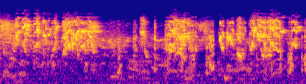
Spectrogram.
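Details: A budgie pair's short burst of chatter: a long grating warble, a brief dip, then more buzzy chirps and squeaks.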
